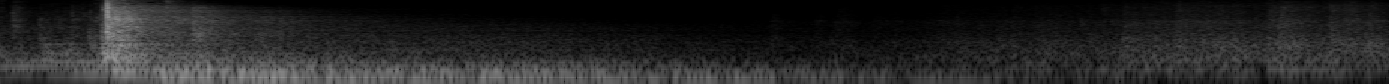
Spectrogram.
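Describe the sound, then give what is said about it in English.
Subway train doors shut with one sharp, heavy thud, followed by a low mechanical rumble that slowly fades away. A faint hiss returns near the end. No one speaks. “clear of the closing doors, please.”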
